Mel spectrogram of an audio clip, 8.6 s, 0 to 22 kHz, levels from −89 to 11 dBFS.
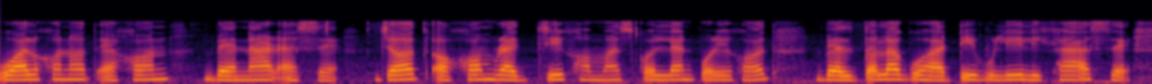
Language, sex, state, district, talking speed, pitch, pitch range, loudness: Assamese, female, Assam, Kamrup Metropolitan, 105 wpm, 220 Hz, 210-230 Hz, -18 LUFS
